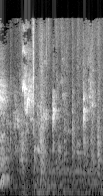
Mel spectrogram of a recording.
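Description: Small pet birds chirping: a few short, high chirps, the clearest about half a second in.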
